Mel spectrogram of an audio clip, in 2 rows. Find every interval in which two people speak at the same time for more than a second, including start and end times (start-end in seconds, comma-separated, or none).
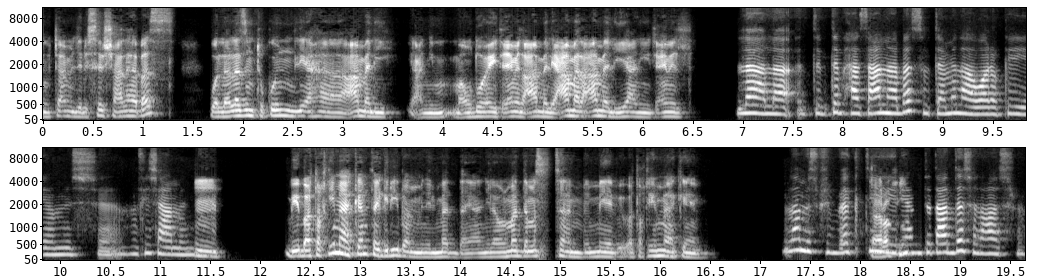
none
